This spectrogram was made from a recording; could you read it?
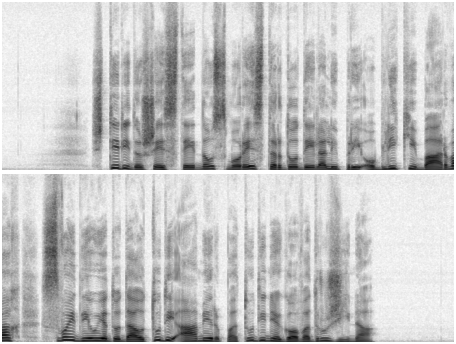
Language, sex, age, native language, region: Slovenian, female, 30-49, Slovenian, Central Slovenia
